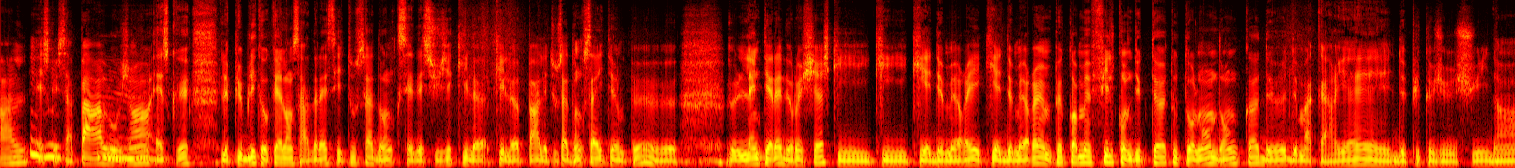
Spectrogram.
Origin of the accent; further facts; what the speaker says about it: Benin; J'ai d'abord été dans une première vie journaliste dans mon pays d'origine qui est le Bénin, en Afrique de l'Ouest.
